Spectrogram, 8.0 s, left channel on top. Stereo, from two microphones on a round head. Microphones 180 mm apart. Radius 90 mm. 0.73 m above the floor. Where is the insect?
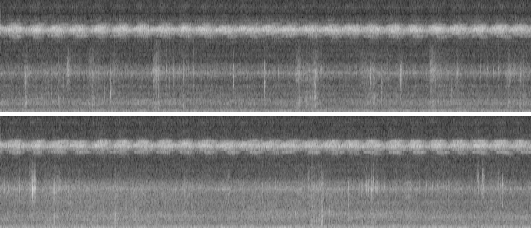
35° left (ahead or behind), 3 m.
